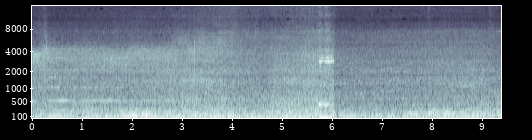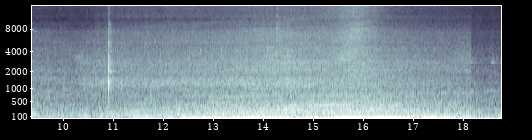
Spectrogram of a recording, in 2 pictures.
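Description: A motor vehicle's engine rumbling steadily nearby, growing louder through the second half. Two sharp clicks cut through it, one about a third of the way in and one about two thirds in.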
